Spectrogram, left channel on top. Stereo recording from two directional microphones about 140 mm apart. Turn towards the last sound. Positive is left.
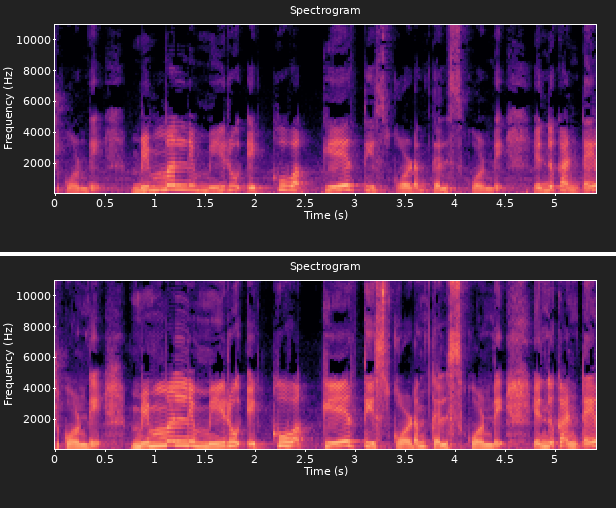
turn(degrees=-35)  # may be behind; listen again after turning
